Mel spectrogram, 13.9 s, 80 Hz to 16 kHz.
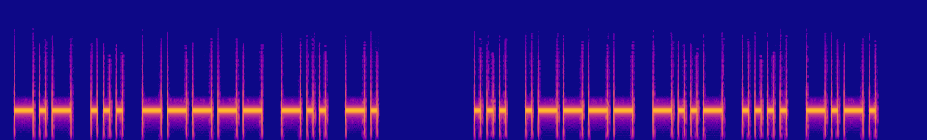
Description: Morse code, heard as a keyed tone, about 13 wpm, 800 Hz. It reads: KS0DN S1XHC
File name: CW / DET / 1 6 1500C S A 12wpm 3440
